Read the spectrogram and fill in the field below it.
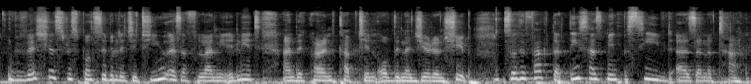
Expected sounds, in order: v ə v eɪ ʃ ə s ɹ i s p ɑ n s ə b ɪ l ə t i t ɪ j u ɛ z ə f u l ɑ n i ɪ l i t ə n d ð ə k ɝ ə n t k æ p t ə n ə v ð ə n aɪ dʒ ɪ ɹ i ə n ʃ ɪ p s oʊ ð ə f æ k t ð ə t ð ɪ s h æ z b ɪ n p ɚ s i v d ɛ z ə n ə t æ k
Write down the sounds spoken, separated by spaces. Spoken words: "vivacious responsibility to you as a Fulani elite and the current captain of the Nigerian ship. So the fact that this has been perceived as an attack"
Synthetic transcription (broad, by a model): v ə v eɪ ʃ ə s ɹ i s p ɑ n s ə b ɪ l ə t i t ɪ j u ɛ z ə f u l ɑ n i ɪ l i t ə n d ð ə k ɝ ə n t k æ p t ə n ə v ð ə n aɪ dʒ ɪ ɹ i ə n ʃ ɪ p s oʊ ð ə f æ k t ð ə t ð ɪ s h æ z b ɪ n p ɚ s i v d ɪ z ə n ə t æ k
